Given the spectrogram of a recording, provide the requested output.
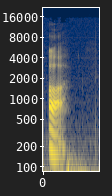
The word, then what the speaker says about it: a: speaking to you now the word a in most cases should be pronounced uh the only reason it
